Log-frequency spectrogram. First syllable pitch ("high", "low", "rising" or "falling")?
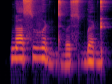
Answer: high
